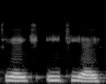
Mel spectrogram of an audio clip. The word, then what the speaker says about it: theta: In general, the tangent of an angle, I'll just put, they always use the Greek letter theta, and theta it's pronounced T-H-E-T-A, theta, and it looks like this.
